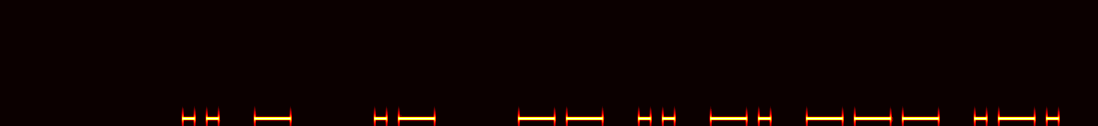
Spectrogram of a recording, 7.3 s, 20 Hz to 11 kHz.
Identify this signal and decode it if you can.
Morse code, heard as a keyed tone, about 15 wpm, 700 Hz. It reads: IT A MINOR
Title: Sentences from Top 1500 Words 15wpm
